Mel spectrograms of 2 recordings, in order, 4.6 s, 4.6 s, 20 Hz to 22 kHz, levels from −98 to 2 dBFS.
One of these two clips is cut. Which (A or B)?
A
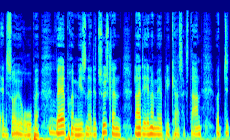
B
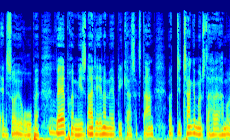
B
